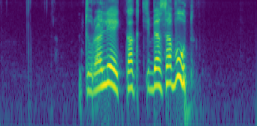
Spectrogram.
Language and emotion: Russian, angry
